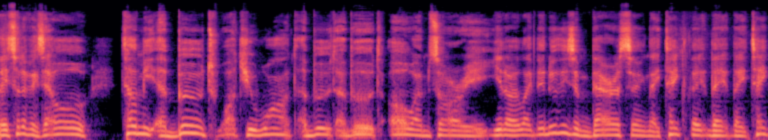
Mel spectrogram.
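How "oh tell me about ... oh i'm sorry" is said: cringy, overdone, slow, exaggerated fake Canadian accent. Mimicking how Americans do Canadian accents, exaggerated mock Canadian accent. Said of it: "it's like Americans doing Canadian accents".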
